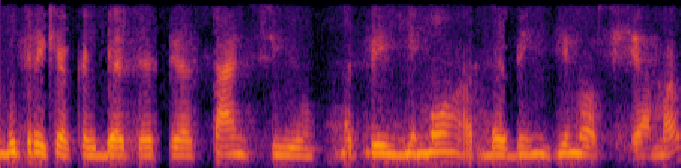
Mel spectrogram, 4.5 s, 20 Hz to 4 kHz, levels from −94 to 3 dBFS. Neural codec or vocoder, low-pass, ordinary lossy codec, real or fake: none; 3.6 kHz; AAC, 16 kbps; real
